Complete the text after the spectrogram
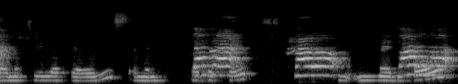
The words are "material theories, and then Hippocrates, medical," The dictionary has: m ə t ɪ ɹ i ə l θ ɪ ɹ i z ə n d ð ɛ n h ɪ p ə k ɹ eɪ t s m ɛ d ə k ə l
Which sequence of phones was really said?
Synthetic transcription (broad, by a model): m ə t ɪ ɹ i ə l f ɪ l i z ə n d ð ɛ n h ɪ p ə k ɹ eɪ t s m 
